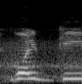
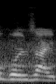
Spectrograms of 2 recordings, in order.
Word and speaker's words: Golgi: Golgi भी बोलते हैं, कई इसको गोल्जाई भी बोलते हैं, तो pronunciation is different according to you. गोल्जाई भी बोल सकते हैं और गोल्गी भी बोलते हैं कई लोग. तो अभी हम इसको गोल्जाई प्रोनाउंस करेंगे.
